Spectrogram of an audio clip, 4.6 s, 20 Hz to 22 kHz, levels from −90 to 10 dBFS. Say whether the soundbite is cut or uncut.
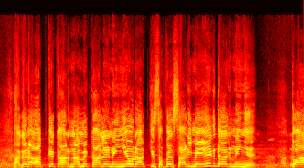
uncut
